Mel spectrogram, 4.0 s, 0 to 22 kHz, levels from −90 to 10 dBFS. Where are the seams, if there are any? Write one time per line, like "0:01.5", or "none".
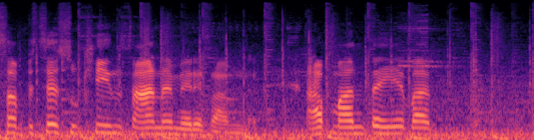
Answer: none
